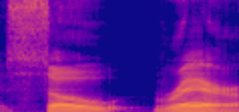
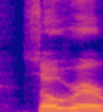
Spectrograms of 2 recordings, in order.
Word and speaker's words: Sorare: But before we do, this episode is brought to you by So Rare.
